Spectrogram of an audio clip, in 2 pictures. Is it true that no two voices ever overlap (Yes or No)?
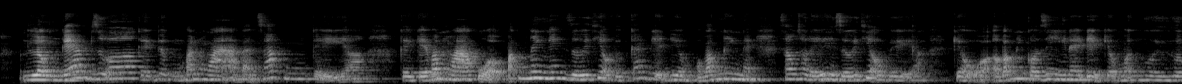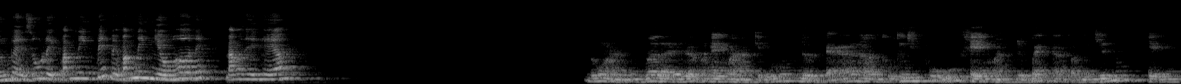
Yes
